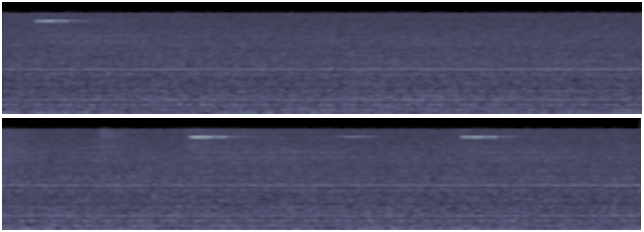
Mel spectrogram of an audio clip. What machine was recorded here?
fan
